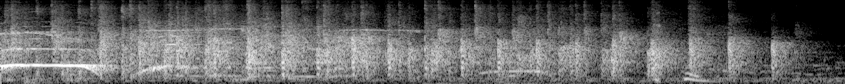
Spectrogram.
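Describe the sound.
A small audience applauds, dense clapping at first that thins into a few slower, evenly spaced claps before fading out, with faint voices and cheers mixed underneath.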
